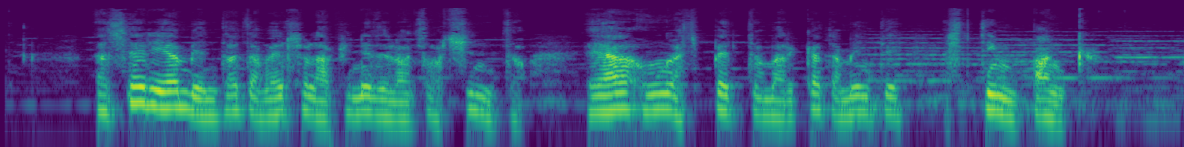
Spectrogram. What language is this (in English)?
Italian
